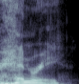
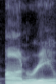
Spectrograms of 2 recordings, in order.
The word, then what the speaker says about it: Henri: We just had Hurricane Henri, or Henry, as the layman calls it. But Henri was the way to pronounce it.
